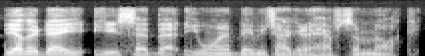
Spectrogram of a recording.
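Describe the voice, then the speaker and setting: A man's voice: medium pitch, a little fast, darkish tone, dry recording. Guy in his 30s on a home podcast, laid back, jokey, swears a lot, dry close mic. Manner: loose, joking, swearing, puts on silly voices. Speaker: podcast co-host. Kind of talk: casual chat.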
